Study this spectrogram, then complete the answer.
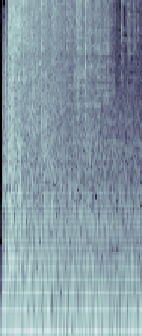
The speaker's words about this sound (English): The hull rang like a gong, and the sub heeled over as the first depth charge went off, throwing him off of his feet.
